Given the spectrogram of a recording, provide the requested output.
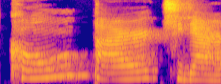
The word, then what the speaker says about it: compartilhar: Compartilhar. Our M never sounds like M. Compartilhar. It sounds like N.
